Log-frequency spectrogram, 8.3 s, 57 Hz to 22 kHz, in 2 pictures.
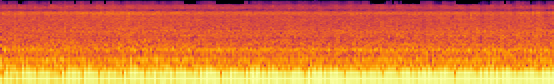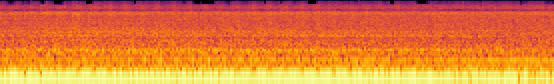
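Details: BMW E92 M3 S65 V8, 65,600 miles, oil changed 300 miles ago, at idle: deep steady V8 idle with a light, quick, slightly uneven tick; ticking developed cold and is quieter but still present when warm, cause unknown.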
